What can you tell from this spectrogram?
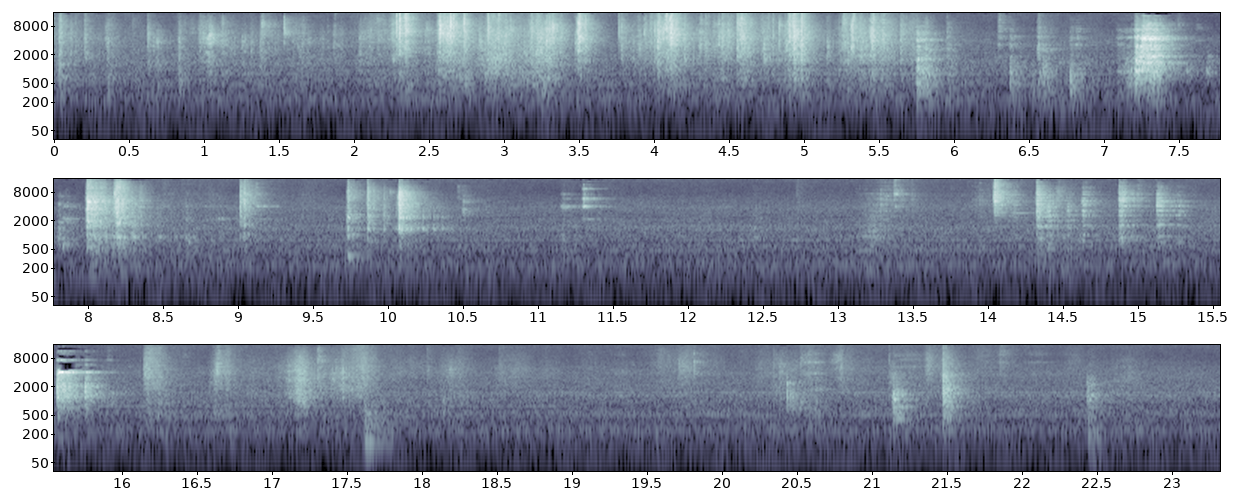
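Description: Dishes, glass jars and utensils clinking and knocking on a kitchen counter as they are handled, in irregular clatters with a few sharp clinks, thinning out to only occasional knocks later on.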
